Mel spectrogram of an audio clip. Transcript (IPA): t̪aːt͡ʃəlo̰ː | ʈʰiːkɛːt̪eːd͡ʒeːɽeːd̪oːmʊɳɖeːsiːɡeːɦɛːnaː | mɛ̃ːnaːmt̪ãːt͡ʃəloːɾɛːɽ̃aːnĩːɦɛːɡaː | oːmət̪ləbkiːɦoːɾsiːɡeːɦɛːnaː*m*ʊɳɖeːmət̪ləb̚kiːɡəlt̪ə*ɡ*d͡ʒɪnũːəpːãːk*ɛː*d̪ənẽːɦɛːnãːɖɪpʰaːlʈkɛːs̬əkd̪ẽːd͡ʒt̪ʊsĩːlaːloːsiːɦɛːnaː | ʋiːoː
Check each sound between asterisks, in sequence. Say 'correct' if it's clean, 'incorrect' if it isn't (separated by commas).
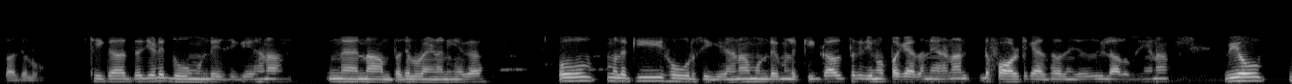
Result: correct, incorrect, correct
